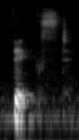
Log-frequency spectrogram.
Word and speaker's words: fixed: the water's edge again that's one of those tricky Ed endings and so it's just pronounced fixed and one more disappears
